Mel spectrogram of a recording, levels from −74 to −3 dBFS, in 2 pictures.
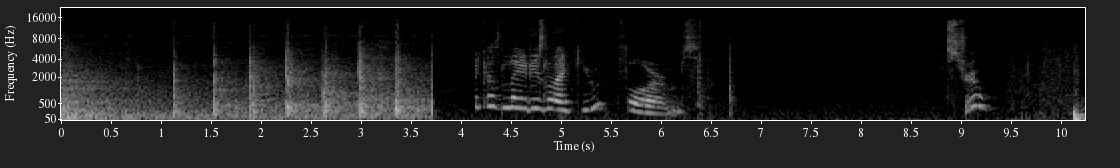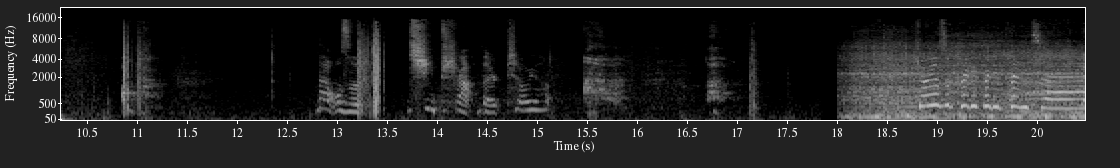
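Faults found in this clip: Cable scratch noise, 10.85–11.13 s and 13.20–13.47 s: brief dense scratchy rustle over the audio, first about level with the signal, second somewhat louder. Likely a worn cable, connector or control being moved, its contact resistance fluctuating rapidly.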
